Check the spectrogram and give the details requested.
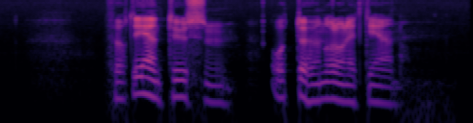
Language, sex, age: Norwegian, male, 32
